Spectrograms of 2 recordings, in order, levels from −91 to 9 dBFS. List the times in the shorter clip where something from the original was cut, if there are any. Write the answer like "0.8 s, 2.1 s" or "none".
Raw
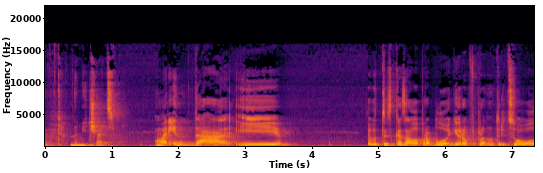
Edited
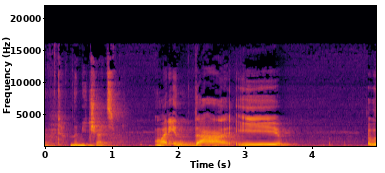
none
